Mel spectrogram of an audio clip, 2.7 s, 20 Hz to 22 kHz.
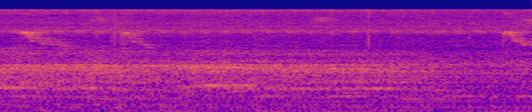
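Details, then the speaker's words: Electric fan upgraded with a bearing on the shaft and a custom bearing seat, running on speed 3: steady, even high-speed whir with no rattle, tick or grinding; fan motor and bearing run fast, smooth and quiet. "Lihat, ini kecepatan speed 3 nih. Dia putarannya pun kencang dan memang sangat halus. Oke."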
